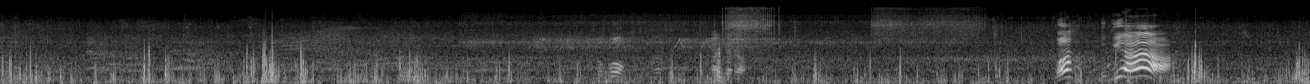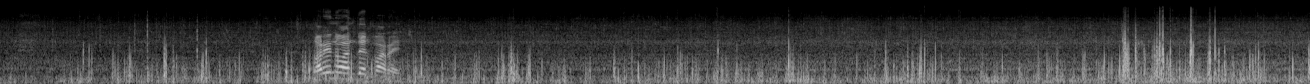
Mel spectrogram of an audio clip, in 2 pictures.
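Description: Wind rushes past while riding a bicycle outdoors.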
